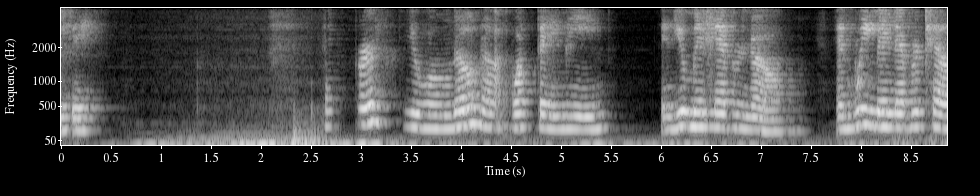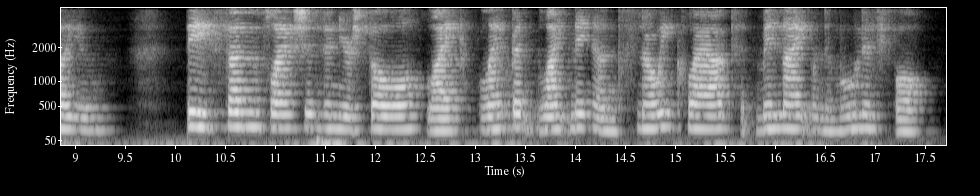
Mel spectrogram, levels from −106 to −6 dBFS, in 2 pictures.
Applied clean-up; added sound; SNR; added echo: neural mask model DeepFilterNet 3.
